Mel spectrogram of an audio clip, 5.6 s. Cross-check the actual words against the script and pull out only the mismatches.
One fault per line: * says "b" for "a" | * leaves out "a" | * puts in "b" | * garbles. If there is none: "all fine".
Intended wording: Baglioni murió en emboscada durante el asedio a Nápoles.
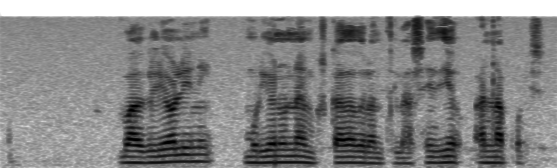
* puts in "una"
